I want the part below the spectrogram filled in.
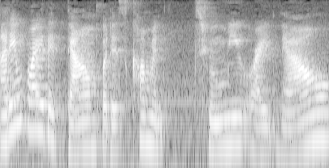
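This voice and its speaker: Noticeable background noise and audible room echo surround a woman whose pitch swings very widely. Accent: slight non-native. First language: not English. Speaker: self-empowerment vlogger. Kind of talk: casual vlog talk to camera. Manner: hesitant, many fillers.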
